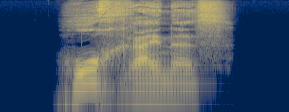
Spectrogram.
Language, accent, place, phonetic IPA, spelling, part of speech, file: German, Germany, Berlin, [ˈhoːxˌʁaɪ̯nəs], Hochrheines, noun, De-Hochrheines.ogg
- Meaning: genitive singular of Hochrhein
